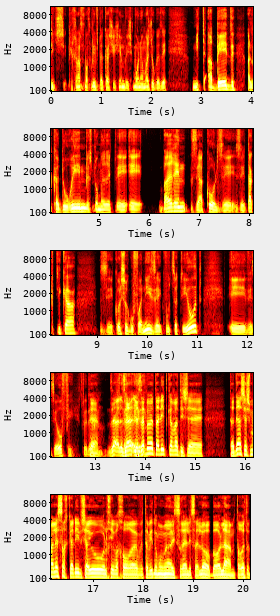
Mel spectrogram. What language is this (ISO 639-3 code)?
heb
